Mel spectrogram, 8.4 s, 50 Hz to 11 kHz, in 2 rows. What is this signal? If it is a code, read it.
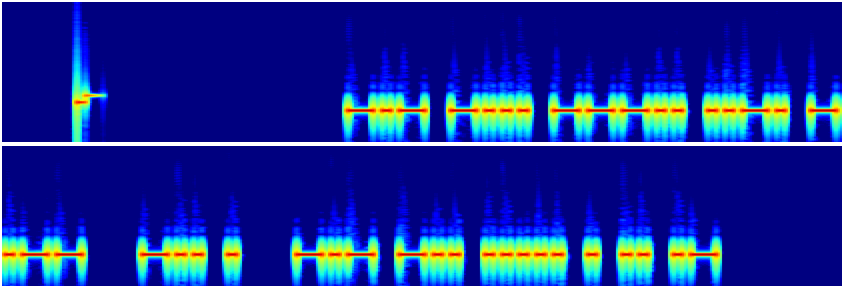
Morse code, heard as a keyed tone, about 28 wpm, 700 Hz. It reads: KB8FY DE KD5EIA
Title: USA Callsign DE Callsign 28wpm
